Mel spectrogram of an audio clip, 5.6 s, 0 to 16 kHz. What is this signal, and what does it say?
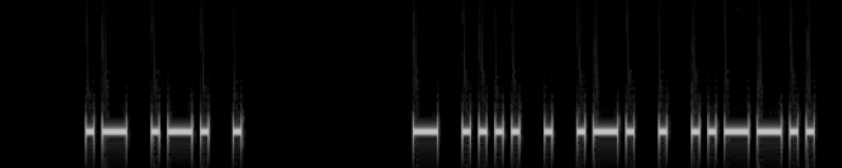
Morse code, heard as a keyed tone, about 21 wpm, 700 Hz. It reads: ARE THERE?
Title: 3x Word-Spacing - Sentences from Top 100 Words - 22wpm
